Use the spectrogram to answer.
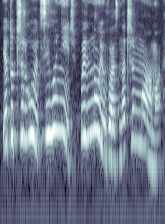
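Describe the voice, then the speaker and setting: A woman voicing a strict camp counselor in a storybook reading, scolding loudly. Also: steady tone, quick pace, faint music behind, close to an everyday voice. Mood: shrieking. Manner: scolding, shrill when shouting.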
